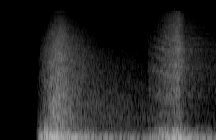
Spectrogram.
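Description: Logo-sting whoosh sound effect: a sudden whoosh about a third of a second in that fades away, then a second whoosh that swells up and peaks just before the logo settles.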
